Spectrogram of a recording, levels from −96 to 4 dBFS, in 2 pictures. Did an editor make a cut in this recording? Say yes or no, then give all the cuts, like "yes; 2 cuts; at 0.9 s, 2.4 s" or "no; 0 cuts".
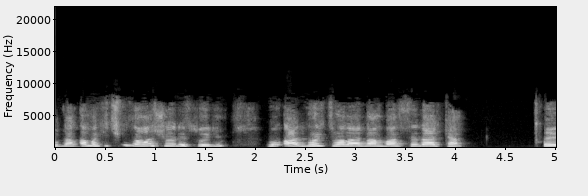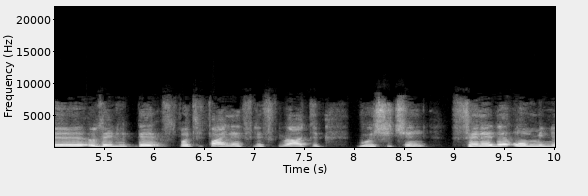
no; 0 cuts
